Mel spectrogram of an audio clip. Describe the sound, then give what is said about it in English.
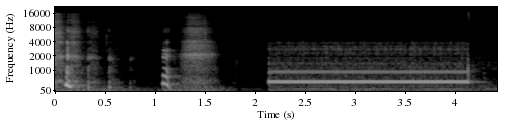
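Telephone dialing tones as someone calls a friend who has not been answering: a few quick, uneven beeps and clicks, then one steady, mid-pitched electronic tone that holds loudly for about two seconds before cutting off abruptly. “Okay, if she doesn't answer this one, then she is no longer my friend.”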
